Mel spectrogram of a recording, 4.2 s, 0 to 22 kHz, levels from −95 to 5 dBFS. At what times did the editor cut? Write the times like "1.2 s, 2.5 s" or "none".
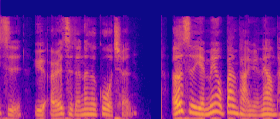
2.5 s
